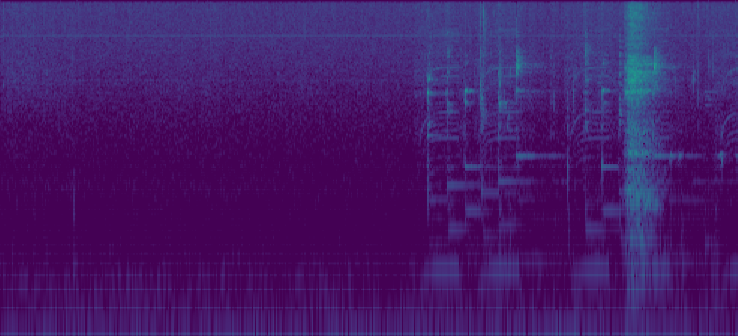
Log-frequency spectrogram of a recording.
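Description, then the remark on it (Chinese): After several seconds of low, quiet hum, a phone ringtone for an incoming call late at night starts up, a bright electronic melody of stepped tones repeating steadily, with a brief noisy burst near the end. “他这么晚给你打电话干嘛？”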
